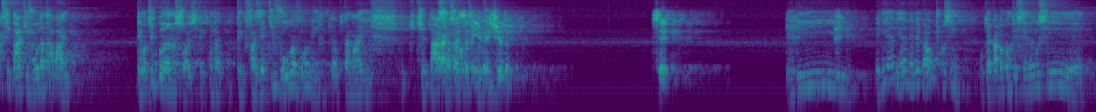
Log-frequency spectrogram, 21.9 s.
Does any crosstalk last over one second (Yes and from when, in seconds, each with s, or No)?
Yes, from 8.7 s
